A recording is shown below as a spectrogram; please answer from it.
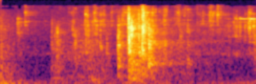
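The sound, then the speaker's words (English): An apartment door closes with a single brief, muffled thud and a light rattle over low, steady background noise. “She enters her apartment door and closes the door behind her.”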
